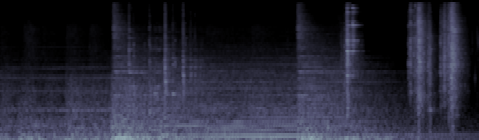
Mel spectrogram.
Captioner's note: stick clattering; gun clicking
